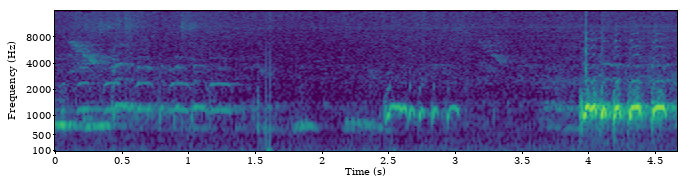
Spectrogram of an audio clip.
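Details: Local zebra dove, kept as a songbird, giving a melodious lure song: a low steady coo, then short bursts of quick, bubbling rolled coos. A louder rapid rolling series comes near the end, with a faint tap midway.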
